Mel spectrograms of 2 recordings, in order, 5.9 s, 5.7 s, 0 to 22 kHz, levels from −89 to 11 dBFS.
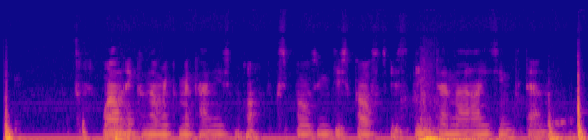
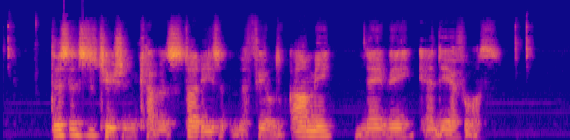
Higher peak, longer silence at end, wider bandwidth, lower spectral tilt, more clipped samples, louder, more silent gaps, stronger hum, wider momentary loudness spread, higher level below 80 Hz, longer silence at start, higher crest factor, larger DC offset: second, -4 dBFS vs 0 dBFS; second, 0 s vs 0.4 s; second, 5.2 kHz vs 14.5 kHz; first, -10 dB/octave vs -3 dB/octave; neither; second, -28 LUFS vs -17 LUFS; neither; neither; about the same, 17 LU vs 18 LU; first, -28 dBFS vs -60 dBFS; about the same, 0.05 s vs 0.05 s; about the same, 20 dB vs 20 dB; neither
